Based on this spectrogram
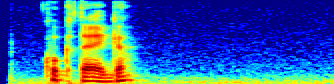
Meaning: definite plural of kokt egg
- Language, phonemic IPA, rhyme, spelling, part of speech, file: Norwegian Bokmål, /ˈkʊktə ɛɡːa/, -ɛɡːa, kokte egga, noun, Nb-kokte egga.ogg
